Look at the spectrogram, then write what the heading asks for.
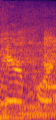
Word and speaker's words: Hairport: My business is called Hairport. It rhymes with airport, right?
